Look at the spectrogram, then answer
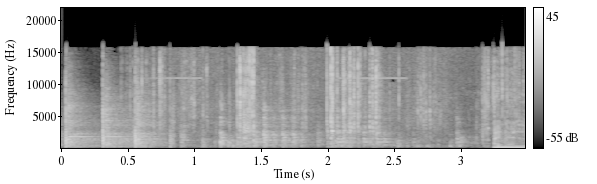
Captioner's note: rumbling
